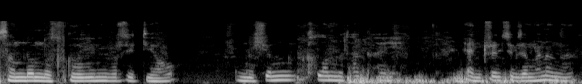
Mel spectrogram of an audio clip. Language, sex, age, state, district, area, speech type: Bodo, male, 18-30, Assam, Udalguri, urban, spontaneous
